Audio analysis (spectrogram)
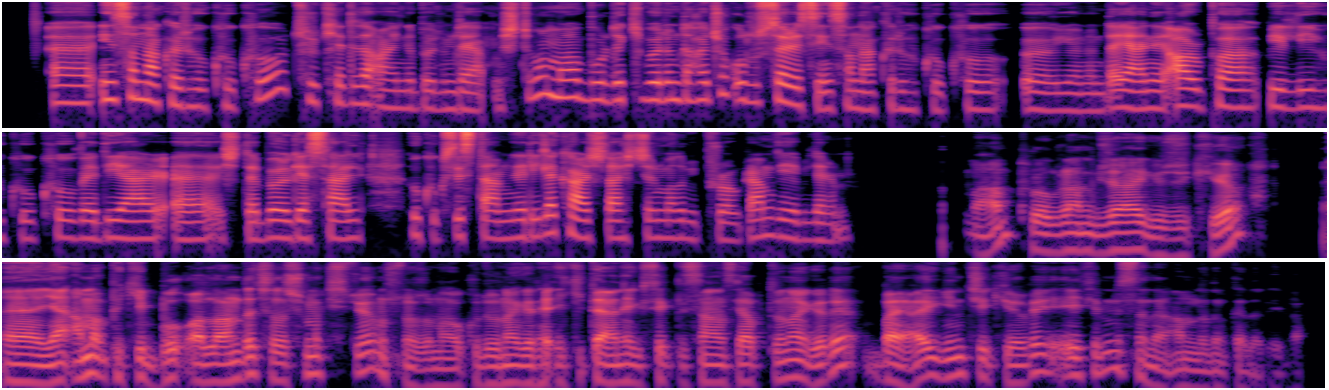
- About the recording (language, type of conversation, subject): Turkish, advice, Mezuniyet sonrası ne yapmak istediğini ve amacını bulamıyor musun?
- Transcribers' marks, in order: other background noise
